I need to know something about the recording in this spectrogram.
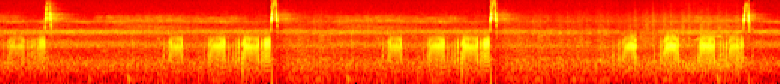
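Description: A male Eurasian woodcock flying in circles gives roding calls: soft, low croaking grunts in short bursts, each series capped by a sharp, very high squeak, repeating about every three seconds with no voices.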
